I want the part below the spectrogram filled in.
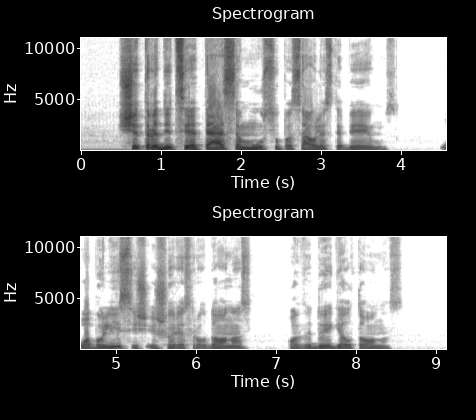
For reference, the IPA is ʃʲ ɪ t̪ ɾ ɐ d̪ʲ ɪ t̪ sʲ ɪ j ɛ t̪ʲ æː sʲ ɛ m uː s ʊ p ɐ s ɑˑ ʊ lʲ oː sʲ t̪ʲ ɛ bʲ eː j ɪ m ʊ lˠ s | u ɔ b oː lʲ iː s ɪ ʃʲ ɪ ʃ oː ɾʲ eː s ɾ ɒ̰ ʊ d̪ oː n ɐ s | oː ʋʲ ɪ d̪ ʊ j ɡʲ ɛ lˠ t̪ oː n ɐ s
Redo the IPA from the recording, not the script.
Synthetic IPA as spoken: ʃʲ ɪ t̪ ɾ ɐ d̪ʲ ɪ t̪ sʲ ɪ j ɛ t̪ʲ æː sʲ ɛ m uː s u p ɐ s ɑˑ ʊ lʲ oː sʲ t̪ʲ ɛ bʲ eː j ɪ m ʊ s | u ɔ b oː lʲ iː s ɪ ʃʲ ɪ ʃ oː ɾʲ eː s ɾ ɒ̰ ʊ d̪ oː n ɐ s | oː ʋʲ ɪ d̪ ʊ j ɡʲ ɛ lˠ t̪ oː n ɐ s

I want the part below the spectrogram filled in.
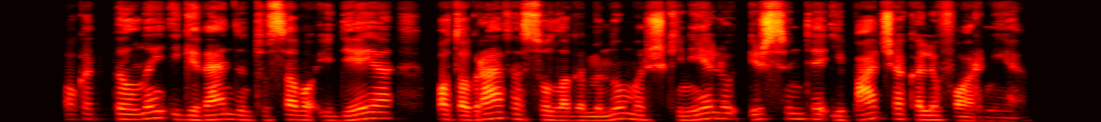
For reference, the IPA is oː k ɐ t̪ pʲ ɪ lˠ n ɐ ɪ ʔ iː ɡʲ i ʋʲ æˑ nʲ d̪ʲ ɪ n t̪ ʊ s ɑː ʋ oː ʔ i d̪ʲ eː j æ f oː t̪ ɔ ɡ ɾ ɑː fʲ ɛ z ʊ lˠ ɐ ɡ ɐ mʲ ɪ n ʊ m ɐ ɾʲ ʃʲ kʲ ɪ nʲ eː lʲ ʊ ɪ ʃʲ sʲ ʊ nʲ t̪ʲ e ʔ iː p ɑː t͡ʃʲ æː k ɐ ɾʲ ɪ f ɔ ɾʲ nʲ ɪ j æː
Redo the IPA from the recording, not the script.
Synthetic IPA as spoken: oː k ɐ t̪ pʲ ɪ lˠ n ɐ ɪ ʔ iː ɡʲ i ʋʲ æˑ nʲ d̪ʲ ɪ n t̪ ʊ s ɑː ʋ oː ʔ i d̪ʲ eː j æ f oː t̪ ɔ ɡ ɾ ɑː fʲ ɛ s ʊ lˠ ɐ ɡ ɐ mʲ ɪ n ʊ m ɐ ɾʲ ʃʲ kʲ ɪ nʲ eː lʲ ʊ ɪ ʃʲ sʲ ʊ nʲ t̪ʲ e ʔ iː p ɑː t͡ʃʲ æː k ɐ lʲ ɪ f ɔ ɾʲ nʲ ɪ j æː

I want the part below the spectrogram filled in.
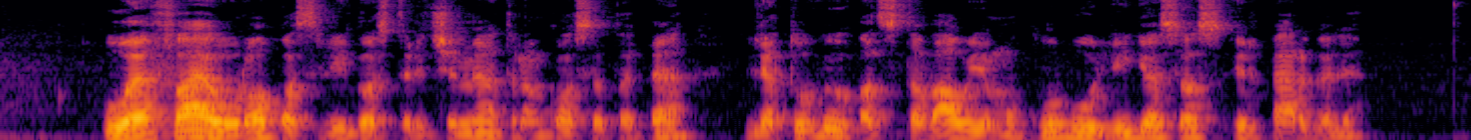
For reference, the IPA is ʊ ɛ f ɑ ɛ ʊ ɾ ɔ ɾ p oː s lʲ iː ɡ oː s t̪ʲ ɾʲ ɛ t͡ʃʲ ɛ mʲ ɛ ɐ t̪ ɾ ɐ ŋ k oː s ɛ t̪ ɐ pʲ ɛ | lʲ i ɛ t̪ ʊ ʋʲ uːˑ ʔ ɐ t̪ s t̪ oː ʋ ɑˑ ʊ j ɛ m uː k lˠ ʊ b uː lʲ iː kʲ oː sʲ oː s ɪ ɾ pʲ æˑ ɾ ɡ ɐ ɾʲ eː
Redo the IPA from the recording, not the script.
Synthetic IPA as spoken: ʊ ɛ f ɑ ɛ ʊ ɾ ɔ p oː s lʲ iː ɡ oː s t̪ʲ ɾʲ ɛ t͡ʃʲ ɛ mʲ ɛ ɐ t̪ ɾ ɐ ŋ k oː s ɛ t̪ ɐ pʲ ɛ | lʲ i ɛ t̪ ʊ ʋʲ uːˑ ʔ ɐ t̪ s t̪ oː ʋ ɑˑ ʊ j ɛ m uː k lˠ ʊ b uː lʲ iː ɡʲ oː sʲ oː s ɪ ɾ pʲ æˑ ɾ ɡ ɐ lʲ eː

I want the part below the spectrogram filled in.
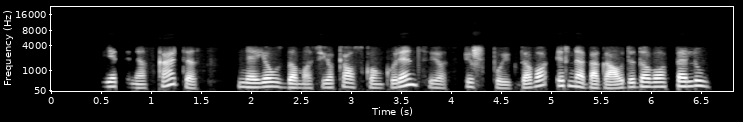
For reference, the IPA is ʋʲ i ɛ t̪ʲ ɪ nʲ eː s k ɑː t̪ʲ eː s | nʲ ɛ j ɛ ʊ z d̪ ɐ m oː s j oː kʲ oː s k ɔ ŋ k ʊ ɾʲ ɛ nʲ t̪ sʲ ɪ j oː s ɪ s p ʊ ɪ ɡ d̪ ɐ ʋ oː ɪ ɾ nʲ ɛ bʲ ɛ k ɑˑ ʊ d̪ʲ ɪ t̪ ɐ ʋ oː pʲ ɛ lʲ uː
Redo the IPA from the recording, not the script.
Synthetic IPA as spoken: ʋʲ i ɛ t̪ʲ ɪ nʲ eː s k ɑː t̪ʲ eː s | nʲ ɛ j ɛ ʊ z d̪ ɐ m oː s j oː kʲ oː s k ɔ ŋ k ʊ ɾʲ ɛ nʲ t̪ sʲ ɪ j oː s ɪ ʃ p ʊ ɪ ɡ d̪ ɐ ʋ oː ɪ ɾ nʲ ɛ bʲ ɛ ɡ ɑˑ ʊ d̪ʲ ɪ d̪ ɐ ʋ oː pʲ ɛ lʲ uː

